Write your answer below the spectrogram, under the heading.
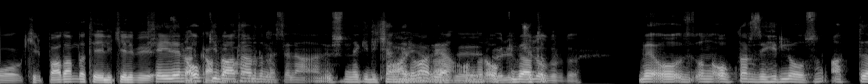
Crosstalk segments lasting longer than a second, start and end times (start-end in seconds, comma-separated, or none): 1.4-2.8, 3.9-5.5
